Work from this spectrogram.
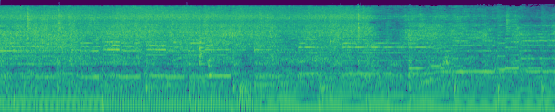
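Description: Ground spice paste fries in a pan for ghugni, an even close sizzle with soft clinks and stirring scrapes throughout and no talking.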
